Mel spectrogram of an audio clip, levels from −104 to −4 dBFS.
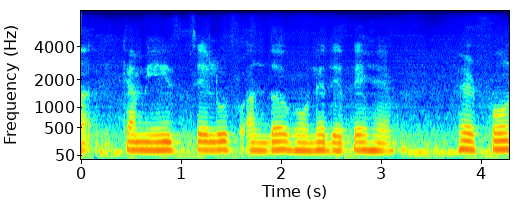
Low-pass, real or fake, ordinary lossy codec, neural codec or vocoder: none; fake; none; codec, 16 kHz, 2 kbps, X-Codec, WavLM features, trained on Multilingual LibriSpeech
